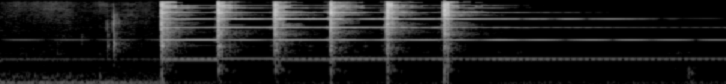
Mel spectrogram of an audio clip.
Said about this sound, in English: That's the old bell.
